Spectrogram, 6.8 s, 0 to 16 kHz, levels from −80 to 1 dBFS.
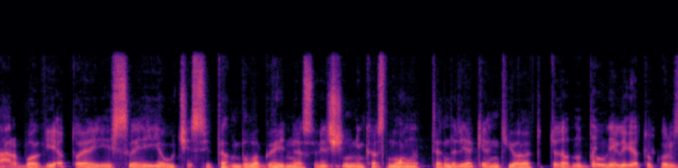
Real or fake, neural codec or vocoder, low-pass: fake; codec, 24 kHz, 1.5 kbps, HILCodec; 10.8 kHz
